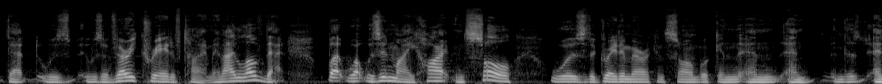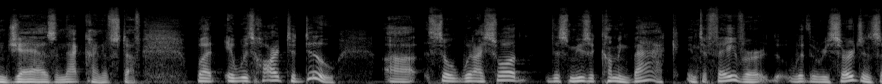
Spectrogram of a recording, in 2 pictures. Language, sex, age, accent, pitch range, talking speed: English, male, 50-69, American, 115-145 Hz, 195 wpm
